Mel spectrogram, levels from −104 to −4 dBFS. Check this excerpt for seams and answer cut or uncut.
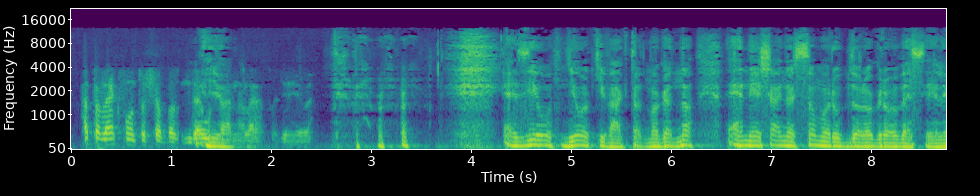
cut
